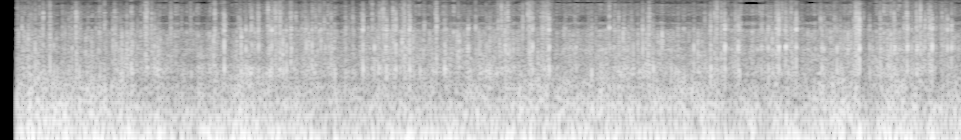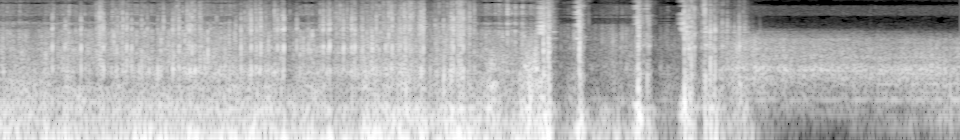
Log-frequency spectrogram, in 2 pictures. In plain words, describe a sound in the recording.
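Bicycle tyres crunch loudly over loose gravel.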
